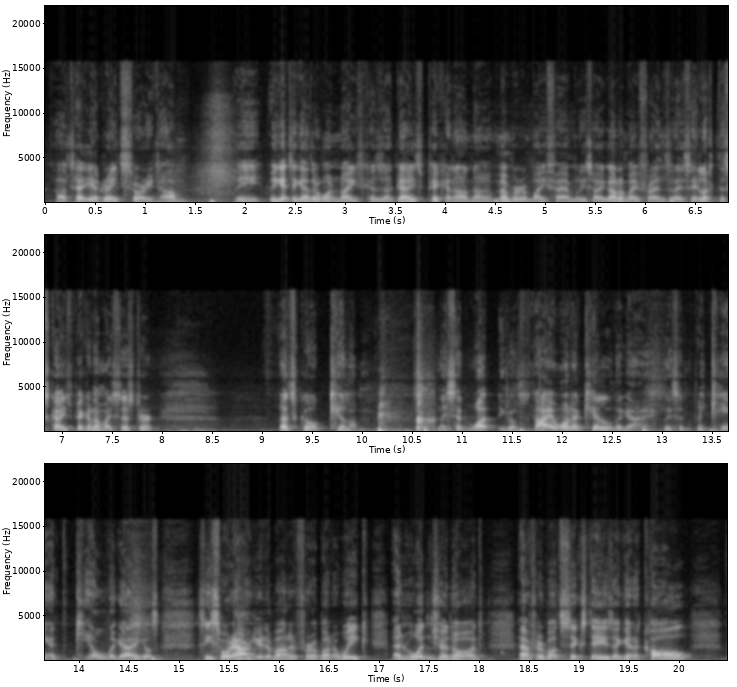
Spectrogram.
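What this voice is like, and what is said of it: Put-on Irish accent. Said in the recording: “He's from Ireland, obviously... I thought he was from France... By the accent.”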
